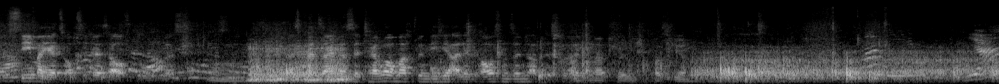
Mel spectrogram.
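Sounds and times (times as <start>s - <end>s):
steady murmur: 0.0s - 9.9s
speech: 0.2s - 9.9s
fireworks popping: 1.9s - 3.6s, 4.3s - 9.9s.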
